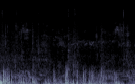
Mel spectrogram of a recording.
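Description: Pigeons at a loft coo softly in low, rumbling bursts, with a few wing flaps mixed in, fairly close but faint.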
